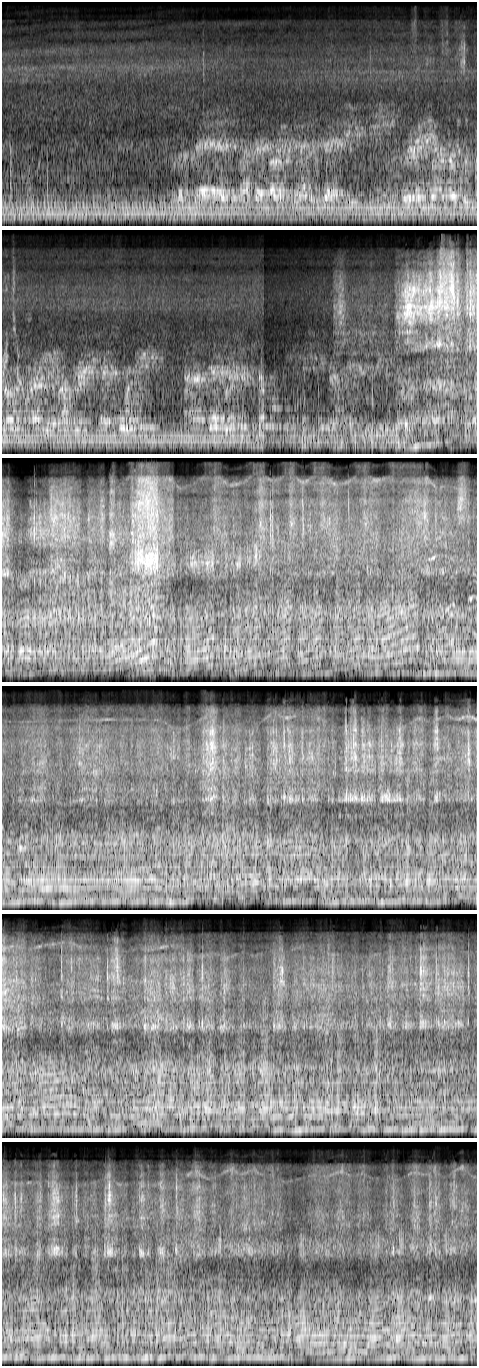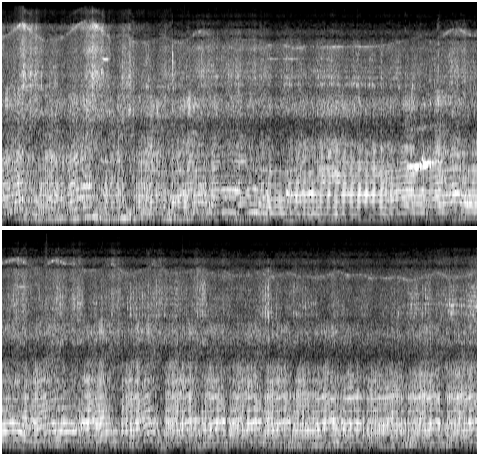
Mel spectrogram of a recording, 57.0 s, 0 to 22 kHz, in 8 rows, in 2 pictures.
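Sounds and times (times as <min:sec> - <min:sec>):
car engines revving hard: 0:00.0 - 0:57.0
tyres squealing: 0:18.4 - 0:46.5, 0:48.2 - 0:50.4.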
